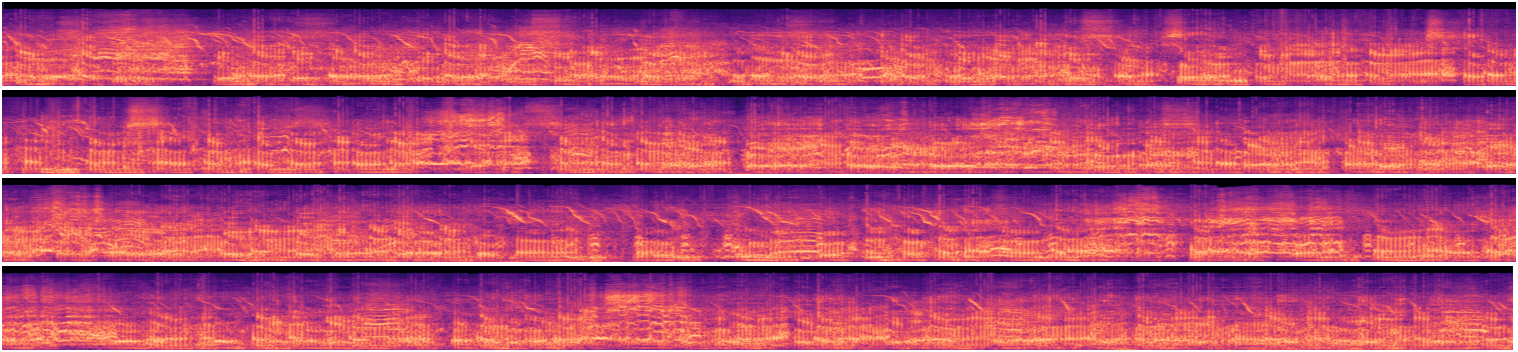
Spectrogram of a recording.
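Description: Several pigs squealing loudly and without a break, a dense chorus of shrill, wavering cries, as they resist being dragged along on rope leads.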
